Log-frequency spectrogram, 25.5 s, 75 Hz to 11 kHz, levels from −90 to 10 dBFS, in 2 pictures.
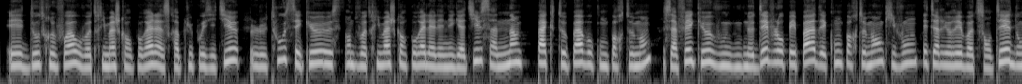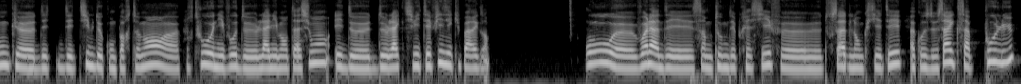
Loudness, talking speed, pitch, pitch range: -23 LUFS, 190 wpm, 230 Hz, 205-255 Hz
